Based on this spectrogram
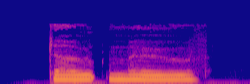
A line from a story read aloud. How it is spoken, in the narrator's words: said Stig in a low rumble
